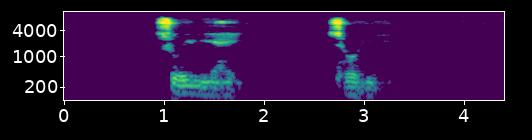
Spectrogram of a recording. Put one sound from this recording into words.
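A man speaks a few short words through a recording.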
